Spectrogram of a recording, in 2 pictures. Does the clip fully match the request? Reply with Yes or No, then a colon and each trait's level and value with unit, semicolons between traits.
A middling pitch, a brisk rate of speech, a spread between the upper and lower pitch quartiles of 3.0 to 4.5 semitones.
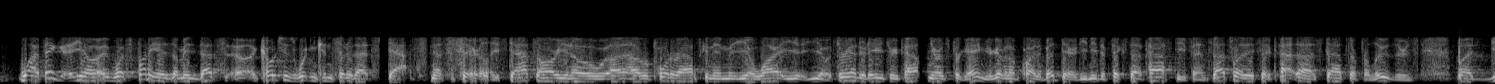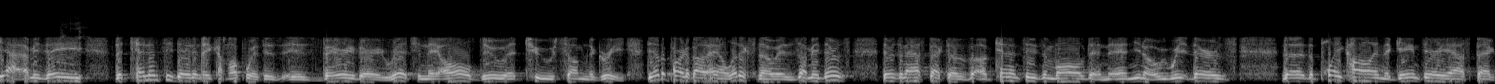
Yes: medium, 150 Hz; fast, 235 wpm; average, 4.1 semitones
